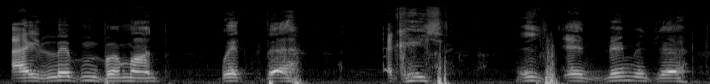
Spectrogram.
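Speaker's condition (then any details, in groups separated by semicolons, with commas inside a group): Cerebral palsy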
